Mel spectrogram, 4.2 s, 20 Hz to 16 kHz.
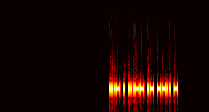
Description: Morse code, heard as a keyed tone, about 51 wpm, 700 Hz. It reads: VE3AZT
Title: DXCC-100 Call Signs - 6 Characters - 50wpm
